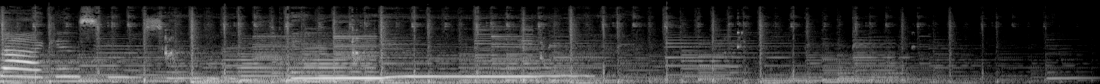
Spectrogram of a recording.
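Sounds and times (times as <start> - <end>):
English pop singer singing: 0.0 - 6.4.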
